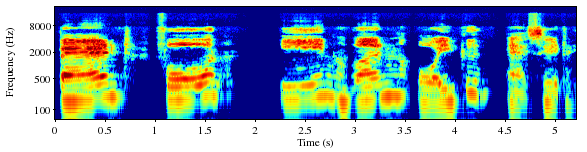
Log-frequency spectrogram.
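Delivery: slow, stretched-out compound name, piece by piece; drawn-out recitation. Shown as a demonstration. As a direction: draw out each part of the chemical name. Reading out the assembled compound name. (नाम को धीरे-धीरे, खींचकर बोलते हुए)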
